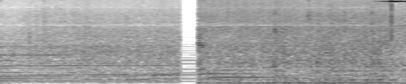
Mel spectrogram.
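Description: Street traffic noise, with a car going by, and a brief gap about halfway through.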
